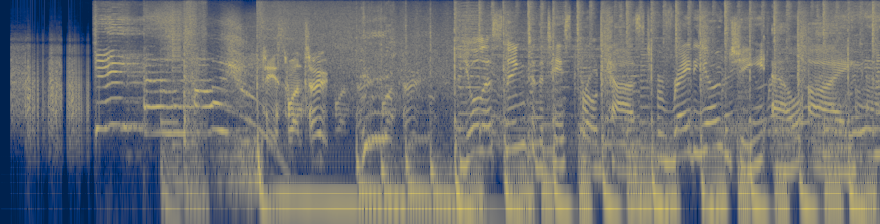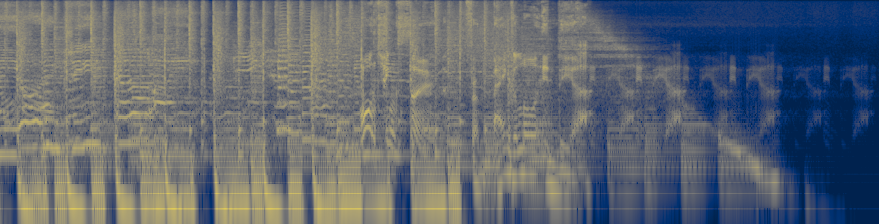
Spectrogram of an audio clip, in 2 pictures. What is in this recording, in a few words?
Imaging AI, New Zealand; Galaxy FM 107fm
